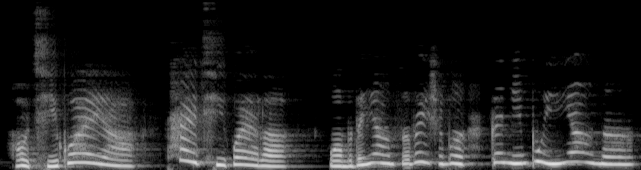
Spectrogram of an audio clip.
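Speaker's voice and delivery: put-on high, childlike wondering; puzzled tadpoles. Tadpoles question frog mother, high and puzzled. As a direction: ask in a little one's high, puzzled voice.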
